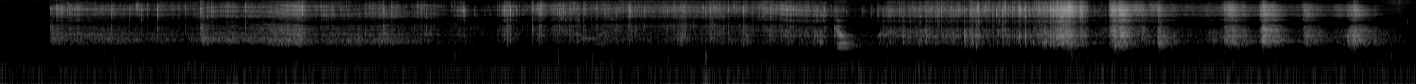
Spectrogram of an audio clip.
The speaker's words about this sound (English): Let's go take out the trash.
